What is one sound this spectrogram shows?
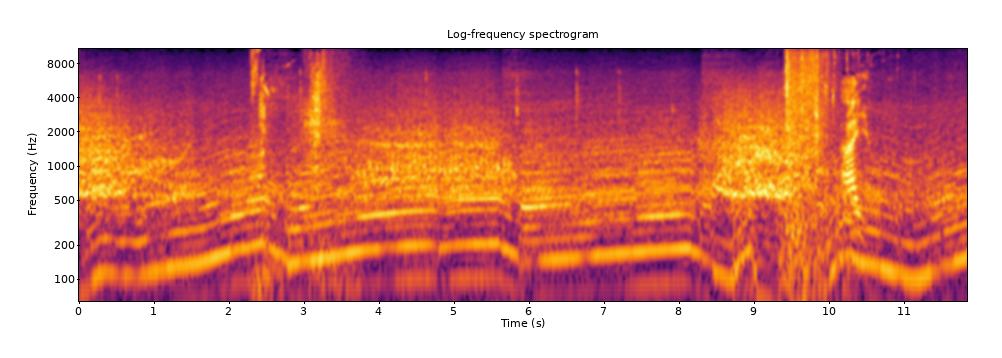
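A racing car engine revs hard, dropping in pitch at each gear change.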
